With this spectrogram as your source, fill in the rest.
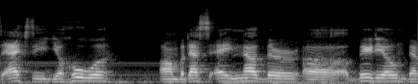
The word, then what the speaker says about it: Yahuah: All right, but for this sake, I'm going to pronounce it the way the concordance did. All right, So it says Yahuah, all right?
